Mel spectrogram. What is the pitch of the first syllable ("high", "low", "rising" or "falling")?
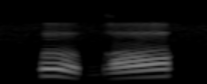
falling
